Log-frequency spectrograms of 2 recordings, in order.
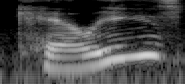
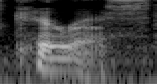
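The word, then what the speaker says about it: Carys: in my head because her name is c-a-r-y-s and I'm thinking it's carries but it's Keras so I definitely would have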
